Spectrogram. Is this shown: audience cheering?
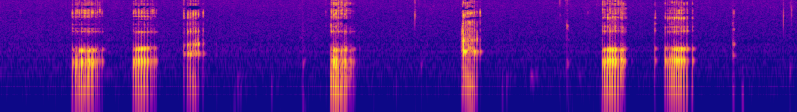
no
